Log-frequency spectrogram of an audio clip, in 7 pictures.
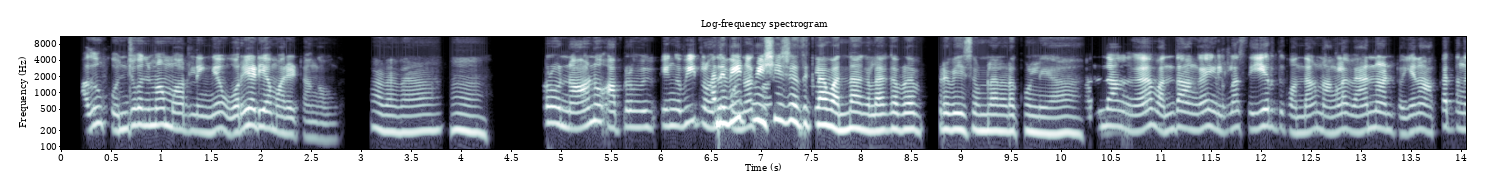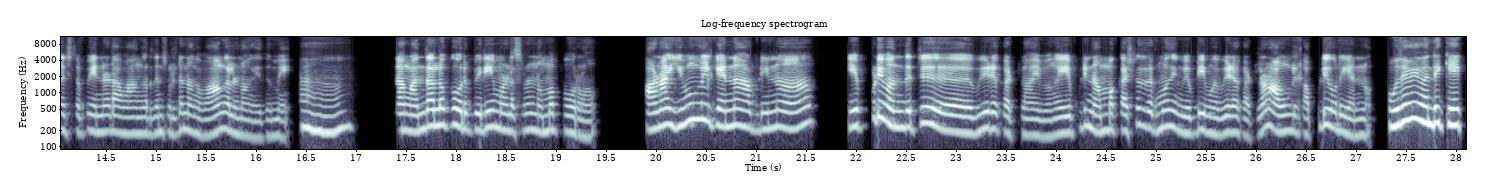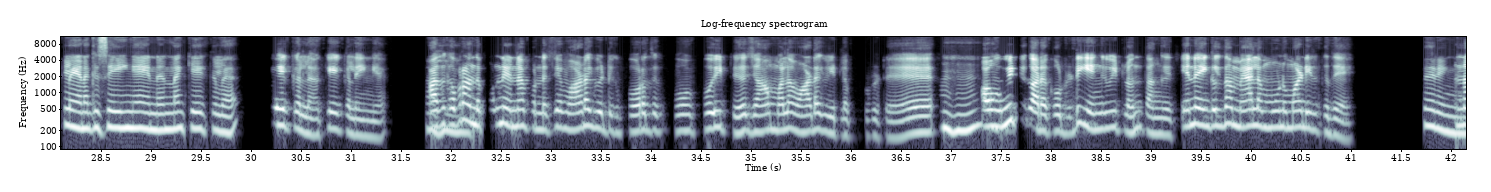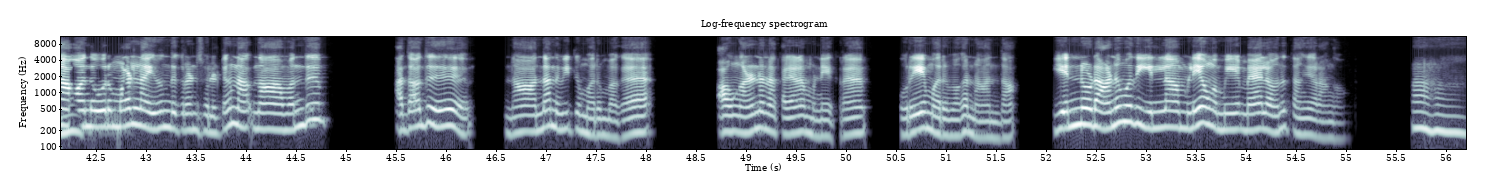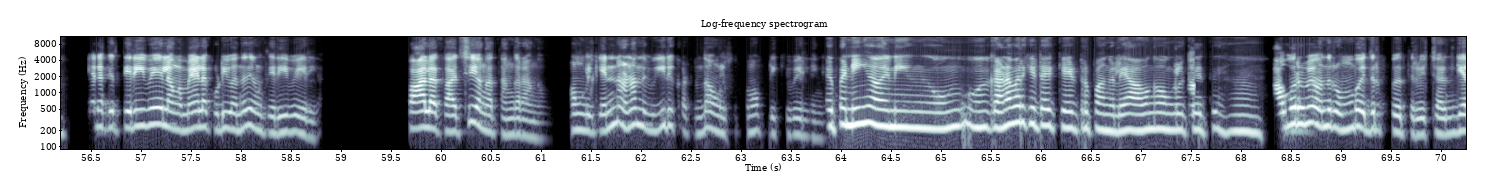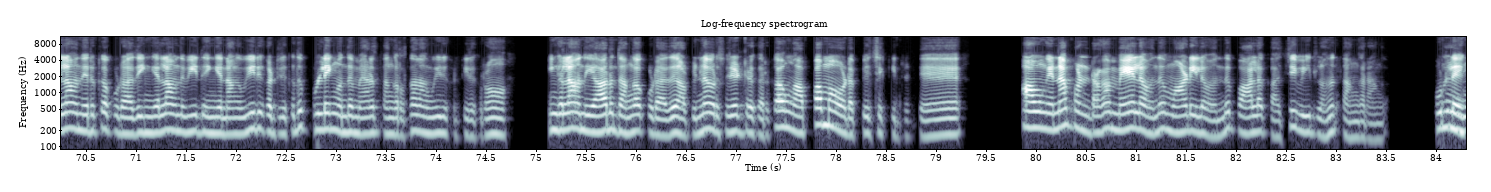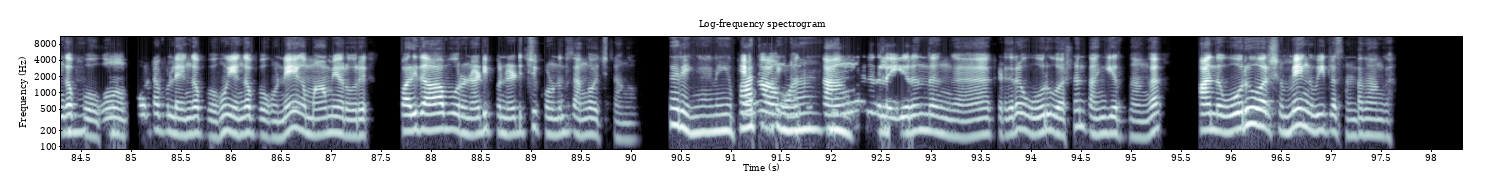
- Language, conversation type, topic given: Tamil, podcast, உறவுகளில் மாற்றங்கள் ஏற்படும் போது நீங்கள் அதை எப்படிச் சமாளிக்கிறீர்கள்?
- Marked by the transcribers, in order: anticipating: "அந்த வீட்டு விசேஷத்துக்கலாம் வந்தாங்களா? கரவப் பிரவேசம்லா நடக்கும் இல்லயா"; "கிரகப்" said as "கரவப்"; "கேட்டிருப்பாங்க" said as "கேட்ருப்பாங்க"; "பேச்சை" said as "பேச்ச"; "பண்ணுறாங்க" said as "பண்றாங்க"; "பாலை" said as "பால"; "சண்டைதாங்க" said as "சண்டதாங்க"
